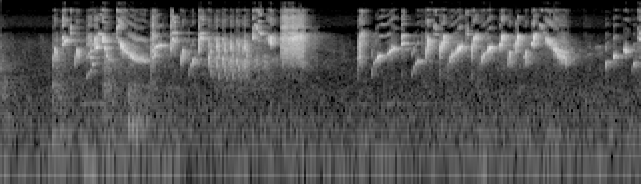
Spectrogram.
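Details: Competition song of a Carduelis carduelis balcanica goldfinch entered in a song championship, a lively high-pitched jumble of liquid twitters, short trills and a buzzy note, pausing briefly before another rapid twittering phrase.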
